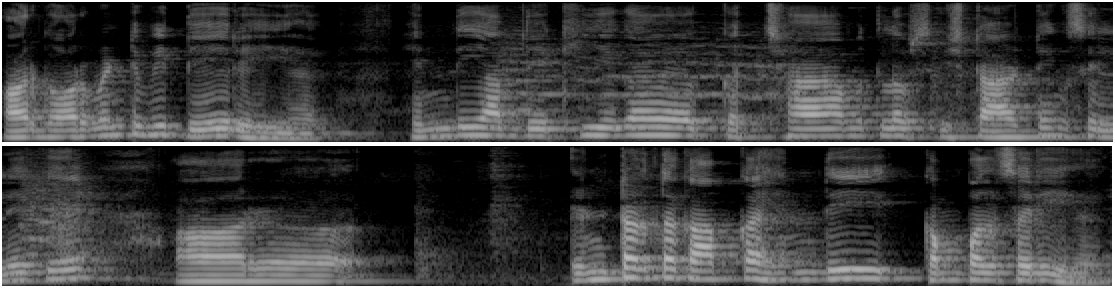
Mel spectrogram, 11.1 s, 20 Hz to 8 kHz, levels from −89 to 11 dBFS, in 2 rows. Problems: none marked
